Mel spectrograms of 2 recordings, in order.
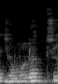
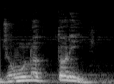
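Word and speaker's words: যমুনোত্রী: যমুনাত্রী হতে গঙ্গোত্তরী অর্থাৎ আমরা যাকে যমুনাত্রী বলি উচ্চারণটা আমরা ভুল করি এখানে কি সুন্দর উচ্চারণ করেছে দেখুন যমুনাত্তরী হতে গঙ্গোত্তরী ও গোমুখ যমুনত্তরী গঙ্গোত্তরী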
